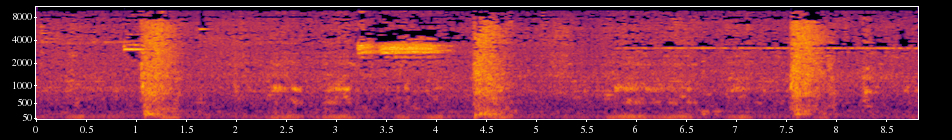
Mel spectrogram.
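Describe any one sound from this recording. Loud bangs and crashes ring out.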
